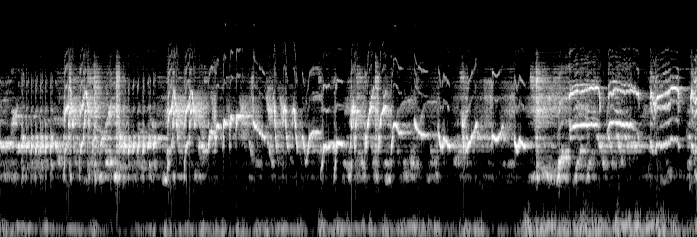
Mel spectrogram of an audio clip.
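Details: A wild white-rumped shama sings hard to lure a rival, mixing fast clipped whistles, rising slurs and chattering runs, with steady low background noise throughout.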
